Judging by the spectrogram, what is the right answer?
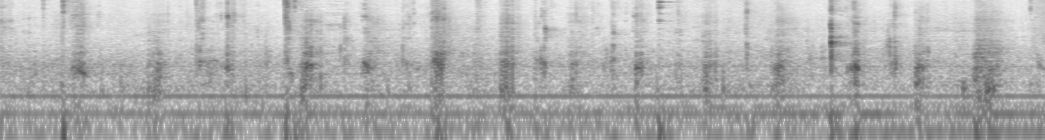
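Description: A person chewing a crunchy mouthful of food: irregular crisp crunches, a few a second, over a steady low electrical hum.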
